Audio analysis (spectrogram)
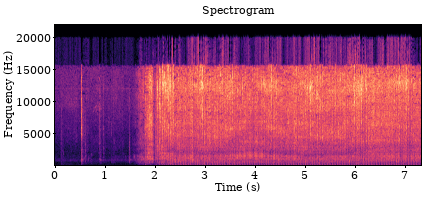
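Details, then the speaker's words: Garage-sale gas edger small engine, carburetor refitted, choke on: a few clicks, then it catches and settles into a fairly steady buzz after the fully-in fuel-air mixture screw was backed out about 1.5 turns; still needs fine tuning. Rough running from lean mixture. "That fuel air mixture screw, it was just all the way in. So I backed that out. Still needs a little fine tuning if you ask me, but I can still look at that."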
